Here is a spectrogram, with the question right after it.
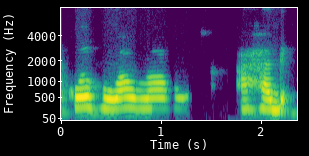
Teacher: Lam jalalah ini ada tasdid dan ada fathah di atasnya, makanya dibacanya harus tebal.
